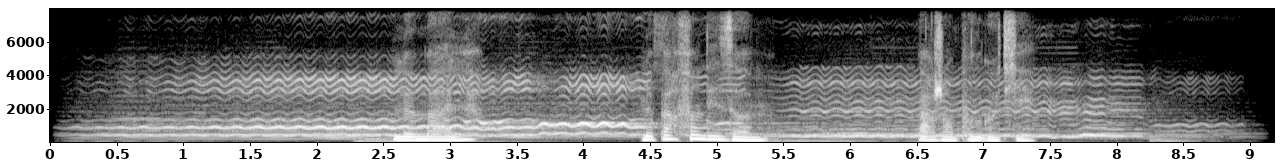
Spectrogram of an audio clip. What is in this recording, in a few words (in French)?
VO Reel FR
